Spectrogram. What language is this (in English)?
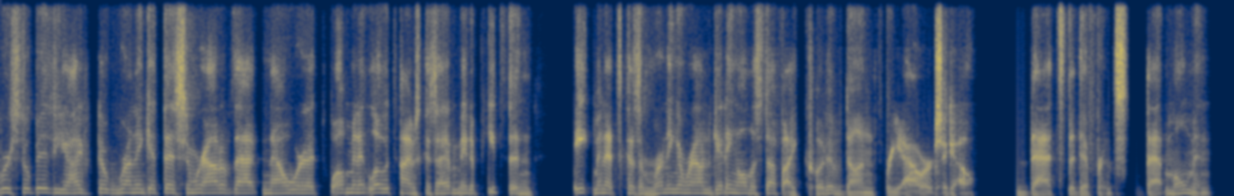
English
